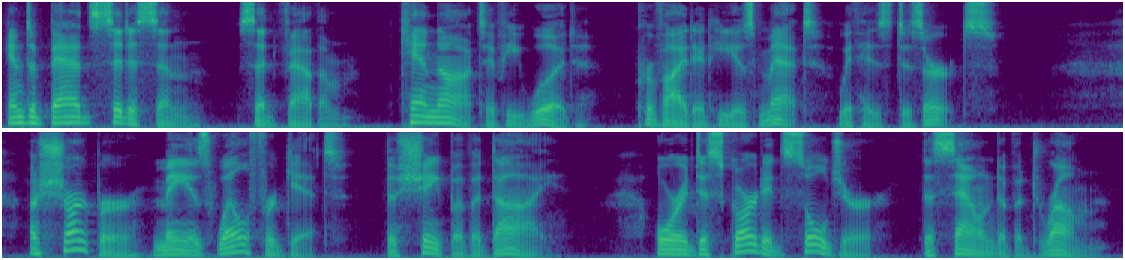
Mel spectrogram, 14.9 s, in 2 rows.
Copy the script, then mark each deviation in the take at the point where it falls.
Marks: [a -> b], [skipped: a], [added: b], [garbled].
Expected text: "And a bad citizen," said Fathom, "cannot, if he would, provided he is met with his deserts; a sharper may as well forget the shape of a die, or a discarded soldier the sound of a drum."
"And a bad citizen," said Fathom, "cannot, if he would, provided he is met with his deserts; a sharper may as well forget the shape of a die, or a discarded soldier the sound of a drum."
